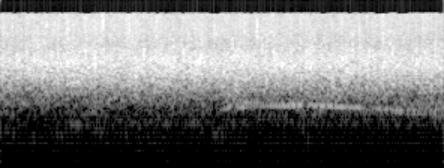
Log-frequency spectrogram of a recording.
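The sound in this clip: An audience claps in a dense, steady stream of applause that holds an even loudness throughout, with no clear break or rise.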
